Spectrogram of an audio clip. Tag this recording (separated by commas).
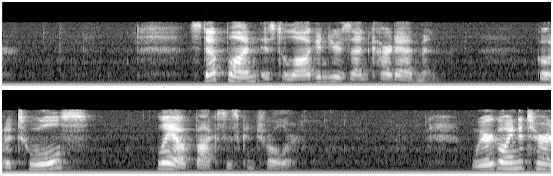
Speech, Narration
